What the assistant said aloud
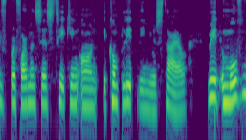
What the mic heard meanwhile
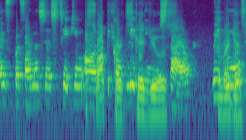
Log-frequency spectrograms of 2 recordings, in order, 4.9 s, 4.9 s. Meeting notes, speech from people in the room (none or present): present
